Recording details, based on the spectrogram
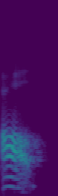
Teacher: notice how i'm actually saying all which is the unstressed pronunciation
